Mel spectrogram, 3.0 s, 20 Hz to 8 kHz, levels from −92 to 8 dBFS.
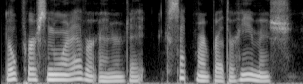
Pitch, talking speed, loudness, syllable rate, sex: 170 Hz, 180 wpm, -16 LUFS, 6.2 syllables/s, female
